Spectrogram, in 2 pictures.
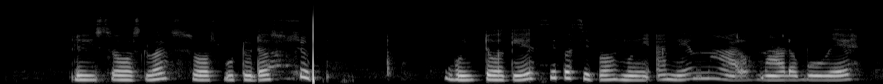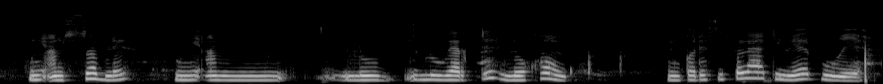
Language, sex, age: Wolof, female, 18-24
